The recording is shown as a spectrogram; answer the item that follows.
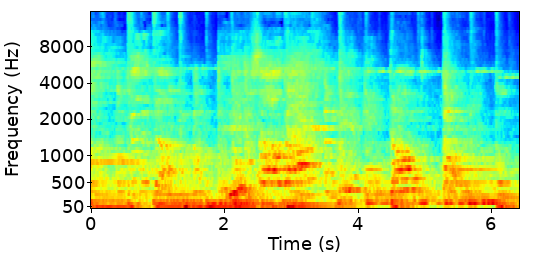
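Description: Live rock band playing: electric guitars, drums and keyboards with sung vocals, steady beat with regular cymbal and drum hits.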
